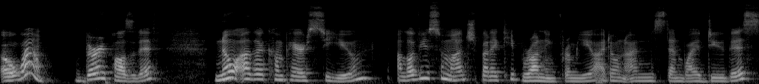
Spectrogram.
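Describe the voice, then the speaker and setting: A woman with a non-native accent speaks with very wide swings in pitch. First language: not English. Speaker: tarot reader. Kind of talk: tarot reading. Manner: hesitant, many filler words.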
